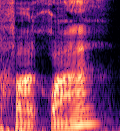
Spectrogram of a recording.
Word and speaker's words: foie gras: Foie gras. Did I say that right? Foie gras. – Foie gras. – Yeah.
